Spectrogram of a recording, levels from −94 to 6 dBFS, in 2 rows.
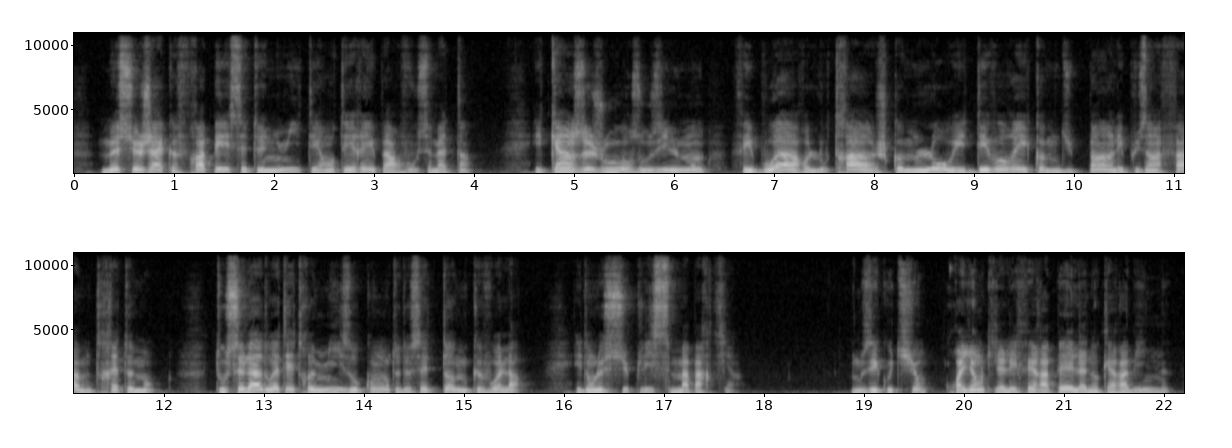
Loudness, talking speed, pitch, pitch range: -25 LUFS, 155 wpm, 150 Hz, 135-170 Hz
